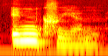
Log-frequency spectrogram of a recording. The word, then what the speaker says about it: Increatum: We have Increatum, that is how you say it, the uncreated.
